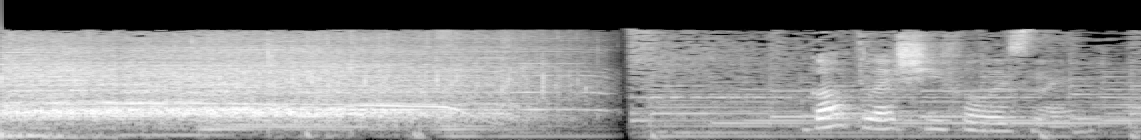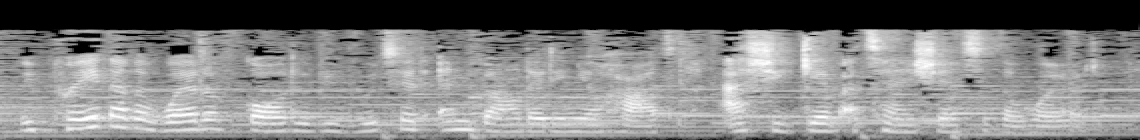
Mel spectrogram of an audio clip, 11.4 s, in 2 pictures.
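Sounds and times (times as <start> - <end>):
audience shouting and cheering: 0.0 - 3.2
speech: 4.1 - 11.4.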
